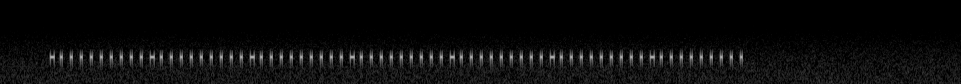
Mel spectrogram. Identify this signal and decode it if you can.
Radio time signal (RWM, Moscow), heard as ten pulses a second.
